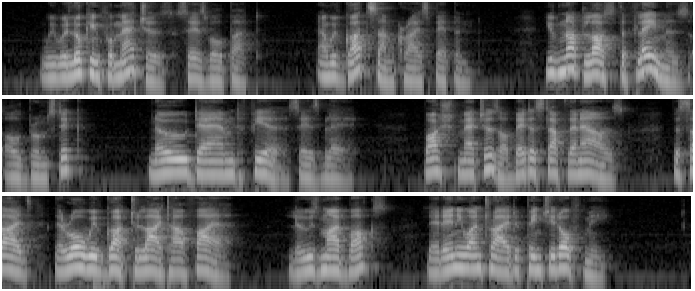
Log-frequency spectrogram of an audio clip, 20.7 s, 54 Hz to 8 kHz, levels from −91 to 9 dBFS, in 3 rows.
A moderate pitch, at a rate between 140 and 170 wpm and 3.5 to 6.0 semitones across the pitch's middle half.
Yes: medium, 145 Hz; average, 155 wpm; average, 4.9 semitones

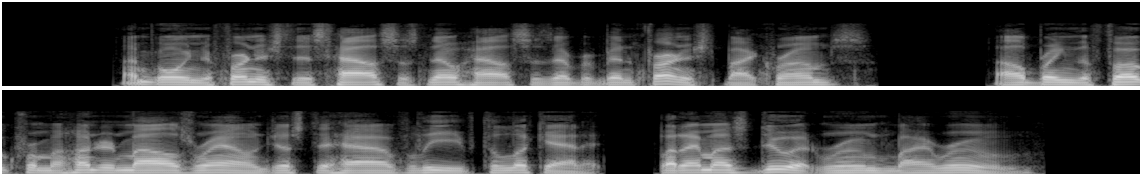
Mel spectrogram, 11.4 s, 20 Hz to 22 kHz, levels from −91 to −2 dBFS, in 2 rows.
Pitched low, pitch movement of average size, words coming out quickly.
No: low, 105 Hz; narrow, 2.2 semitones; fast, 210 wpm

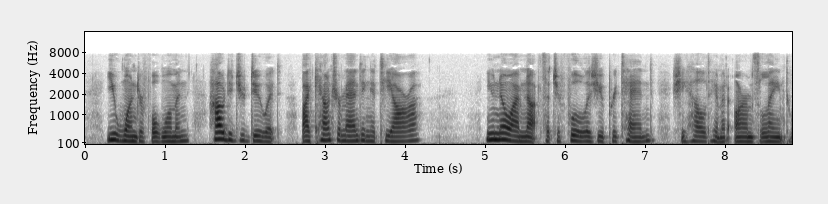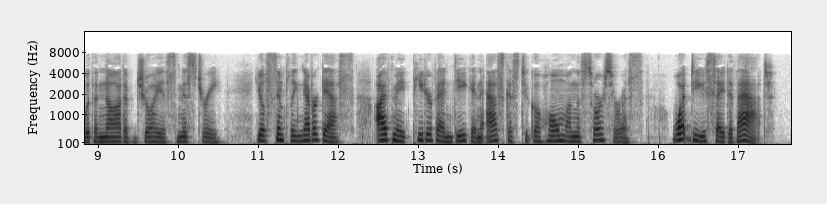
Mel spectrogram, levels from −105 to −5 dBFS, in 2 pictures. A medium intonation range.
Yes: average, 3.4 semitones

